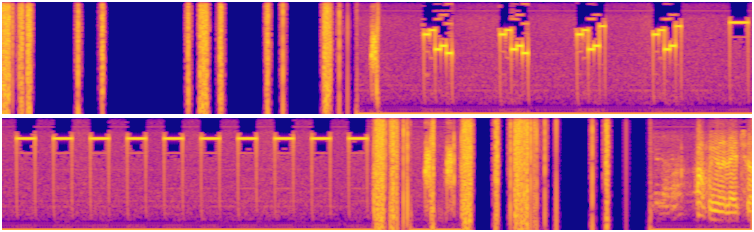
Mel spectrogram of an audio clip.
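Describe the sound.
Radio alerting tones for a German fire brigade dispatch: sharp crackling bursts, then a few quick tone-sequence chirps, a long run of even, steady beeps, more crackling bursts, and a voice starting briefly at the end.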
